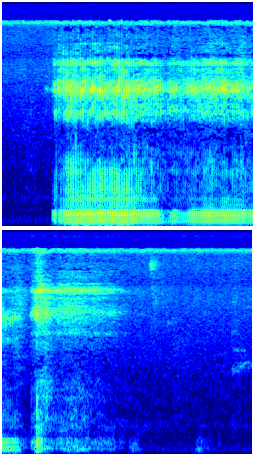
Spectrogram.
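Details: Sleeping basset hound gives a loud, rough, rumbling snore with a fluttering buzz, then a snort and quieter breaths; snoring.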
